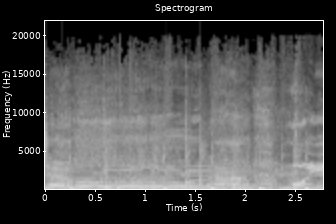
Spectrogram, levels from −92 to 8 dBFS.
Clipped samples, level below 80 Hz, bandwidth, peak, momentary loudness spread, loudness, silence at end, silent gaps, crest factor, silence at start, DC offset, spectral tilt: under 0.1%; -16 dBFS; 19.5 kHz; 0 dBFS; 2 LU; -11 LUFS; 0 s; none; 10 dB; 0 s; under 0.1%; -4 dB/octave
